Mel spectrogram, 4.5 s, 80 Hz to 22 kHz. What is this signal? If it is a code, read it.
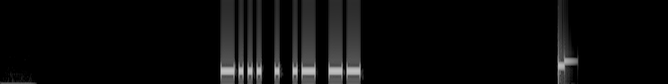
Morse code, heard as a keyed tone, about 40 wpm, 700 Hz. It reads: BEAM
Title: Top 90 QSO Elements 40wpm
